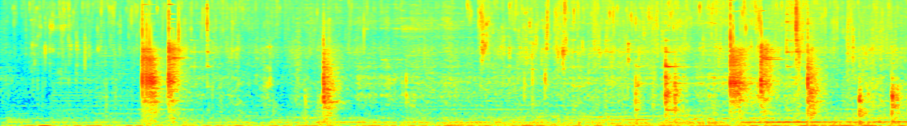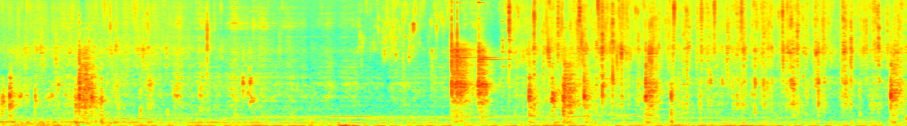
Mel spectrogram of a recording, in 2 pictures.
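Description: A wire whisk beating flour and water into a thick batter in a glass bowl, with irregular taps and scrapes of the whisk against the bowl. A steady low hum runs underneath.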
